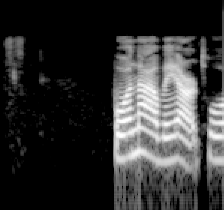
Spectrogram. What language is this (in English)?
Chinese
